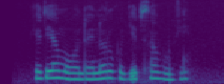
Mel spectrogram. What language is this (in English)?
Masai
